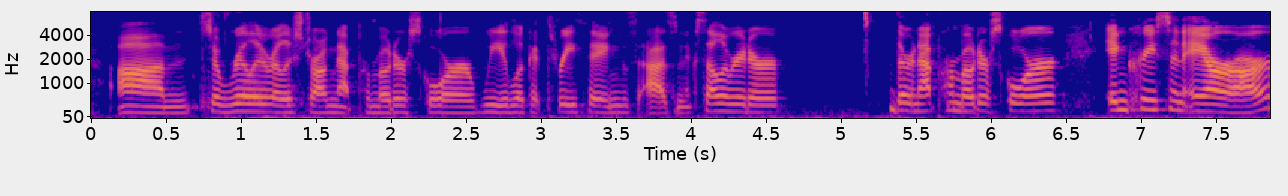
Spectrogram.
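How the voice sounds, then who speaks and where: A woman with a bright, sharp tone speaks at a medium pitch, keeping her intonation fairly even. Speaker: venture investor and accelerator partner. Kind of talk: workshop talk. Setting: live webinar with audience. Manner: fast; merges words together.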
